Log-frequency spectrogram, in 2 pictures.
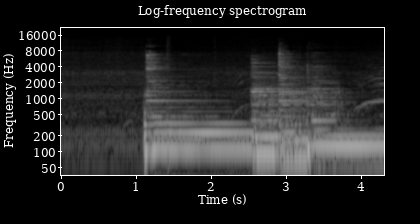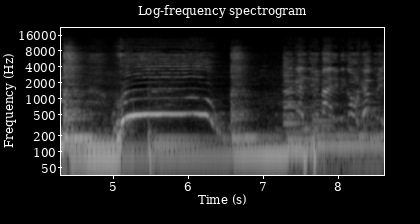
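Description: Live gospel band starting a song: after a brief lull, guitar and bass guitar chords come in suddenly about a second in and are held loud. A long held note that slides up at its start and down at its end sounds over the band around the middle.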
